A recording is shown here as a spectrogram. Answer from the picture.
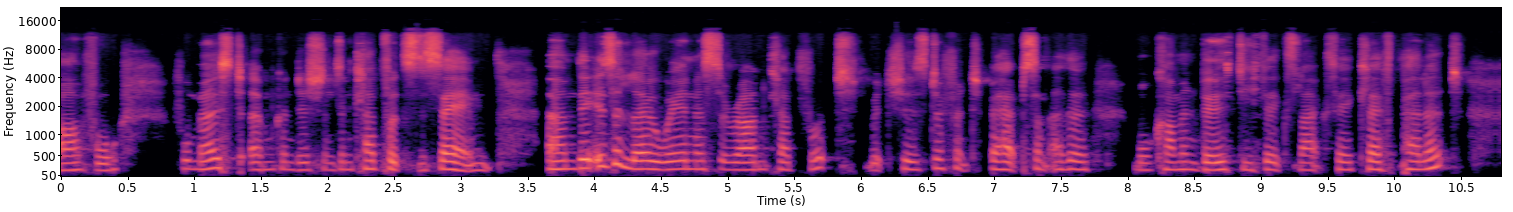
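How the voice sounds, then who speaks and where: On a very clean recording with a silent background and a dry, close sound with no echo, a woman with a dark, mellow tone speaks at a medium pitch and a fairly quick pace with ordinary pitch variation. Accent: Afrikaans. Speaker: clubfoot programme organizer. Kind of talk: conference presentation.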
